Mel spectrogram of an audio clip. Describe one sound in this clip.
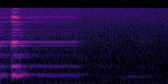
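A short electronic game jingle beeps briefly.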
